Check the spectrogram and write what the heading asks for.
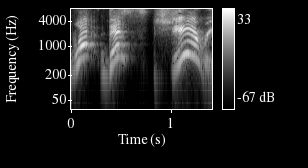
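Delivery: very high squeak, pitch leaping and swooping around. Retelling seeing own picture on a billboard: imitating own high-pitched voice. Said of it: "My voice get all high".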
